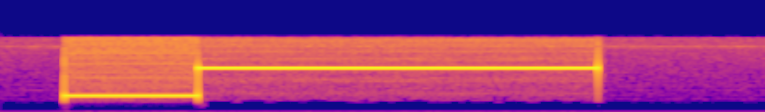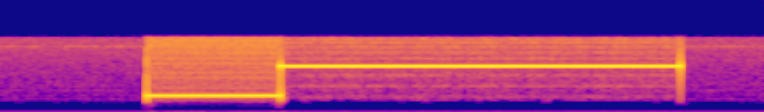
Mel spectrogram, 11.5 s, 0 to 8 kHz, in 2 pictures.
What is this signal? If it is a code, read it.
Two-tone page, heard as a one-second tone, then a three-second tone, about 460 then 1220 Hz, about 460 then 1290 Hz. It is heard from 0.5 to 10.8 s.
